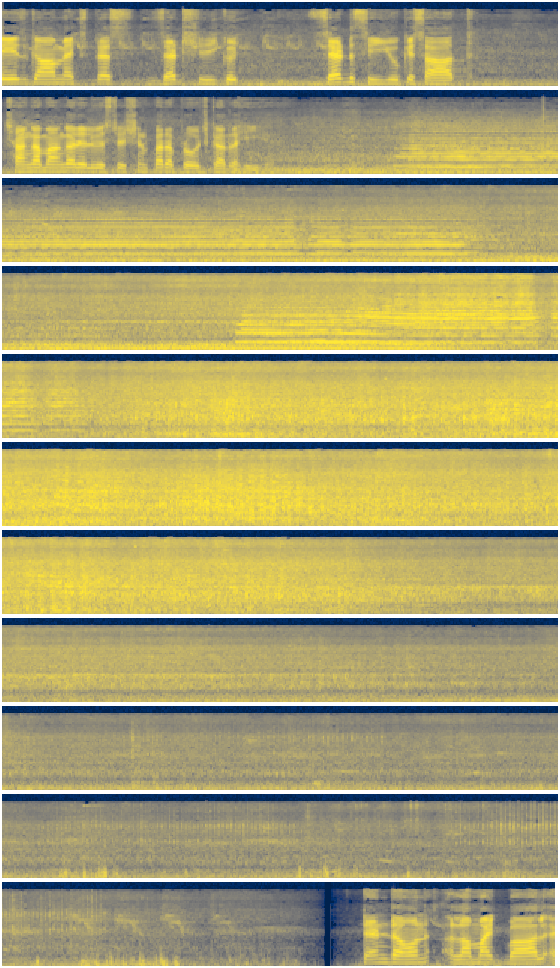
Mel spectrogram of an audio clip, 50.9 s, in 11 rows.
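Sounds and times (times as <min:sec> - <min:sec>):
train horn blast: 0:07.9 - 0:13.6, 0:15.7 - 0:19.4
coaches clattering on rails: 0:19.4 - 0:33.4.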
